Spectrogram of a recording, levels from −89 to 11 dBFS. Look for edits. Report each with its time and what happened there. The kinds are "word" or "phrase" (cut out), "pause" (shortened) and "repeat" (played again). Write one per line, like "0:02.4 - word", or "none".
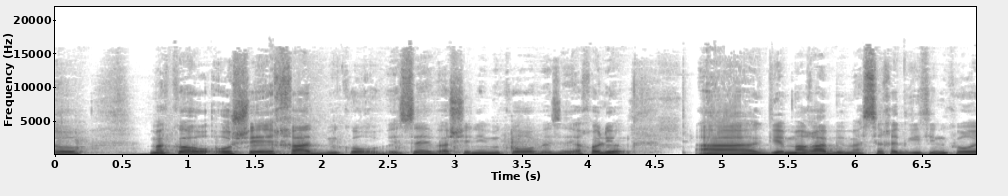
none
